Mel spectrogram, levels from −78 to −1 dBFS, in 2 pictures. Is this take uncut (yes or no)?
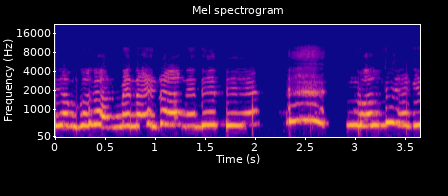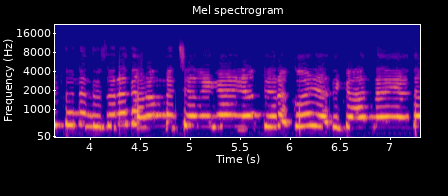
yes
